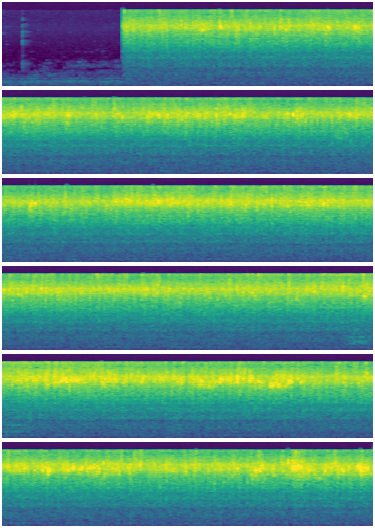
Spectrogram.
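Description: Chicken pieces frying in oil and their own juices in a wok: a steady sizzling hiss that starts suddenly about two seconds in and grows slightly louder toward the end.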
